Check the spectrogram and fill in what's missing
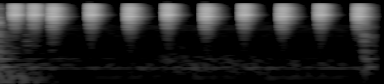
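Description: Programmed hi-hats in Logic Pro, all at full velocity, tick in an even loud run of about a dozen identical crisp hits with no accents.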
